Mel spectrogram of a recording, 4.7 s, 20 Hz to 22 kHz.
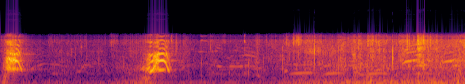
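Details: A Pembroke Welsh Corgi that loves to bark gives two sharp, loud barks greeting a friend at a dog park on 17 January 2011, with people chatting.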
